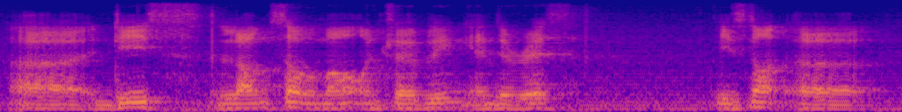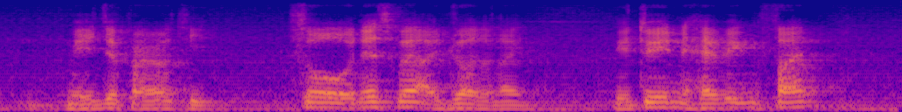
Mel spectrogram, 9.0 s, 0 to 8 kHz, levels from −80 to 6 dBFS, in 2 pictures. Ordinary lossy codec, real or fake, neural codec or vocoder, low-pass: none; fake; vocoder, 24 kHz, 100 mel bands, Vocos; 7.2 kHz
